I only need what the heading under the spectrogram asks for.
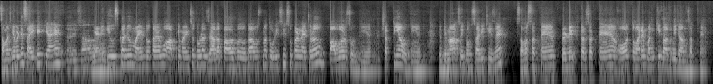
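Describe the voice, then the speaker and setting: A man's voice: sits high, brisk, a little hiss or hum. A man with an Indian accent teaching an English vocabulary class in Hindi, quizzing his students with repeated questions. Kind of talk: classroom lesson.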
